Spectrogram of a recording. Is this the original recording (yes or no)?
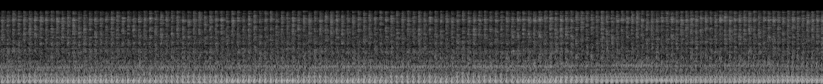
yes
